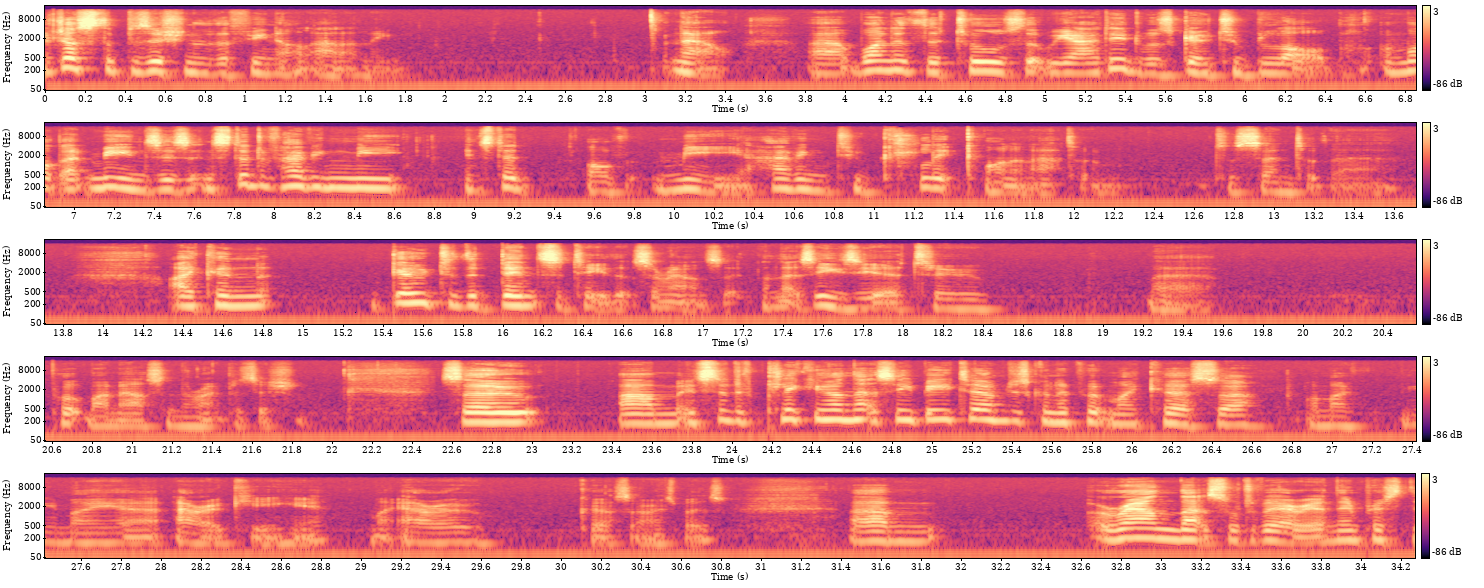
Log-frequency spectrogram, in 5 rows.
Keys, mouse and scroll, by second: 12.7-14.4 drag.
